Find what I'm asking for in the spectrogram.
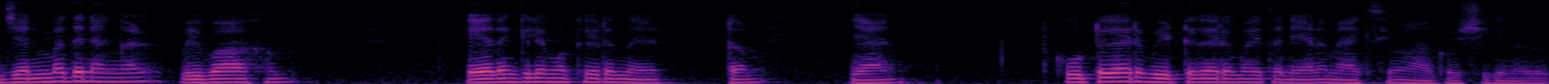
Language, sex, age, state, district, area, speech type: Malayalam, male, 18-30, Kerala, Thiruvananthapuram, rural, spontaneous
